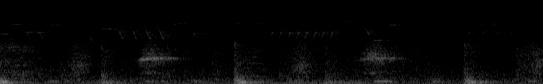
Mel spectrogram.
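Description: Faint birdsong: repeated high chirps and quick trills. Under it, soft low thumps come about every two seconds, with a breathy exhale between them, from a person doing crunch reps on an exercise mat.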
